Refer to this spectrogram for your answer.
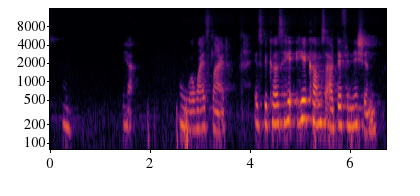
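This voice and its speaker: Somewhat breathy and pitched in a medium range, a woman speaks at a fairly slow pace with long, frequent pauses, big swings in loudness and fairly even intonation. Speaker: career guidance researcher. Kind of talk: conference presentation.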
